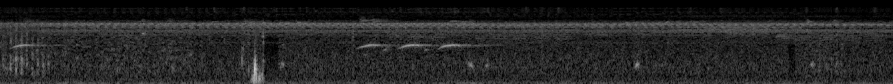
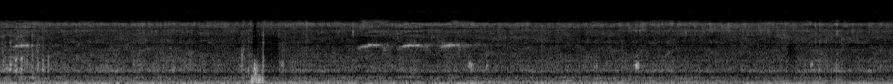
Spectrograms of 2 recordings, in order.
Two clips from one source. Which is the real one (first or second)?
first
